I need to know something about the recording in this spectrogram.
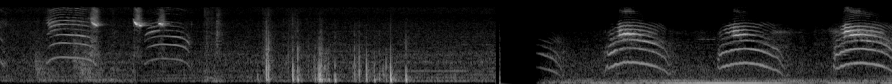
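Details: Kittens meowing: two thin, high meows, then a patch of clicks and taps, then after a cut a kitten gives loud arched meows about once a second over a low hum.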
